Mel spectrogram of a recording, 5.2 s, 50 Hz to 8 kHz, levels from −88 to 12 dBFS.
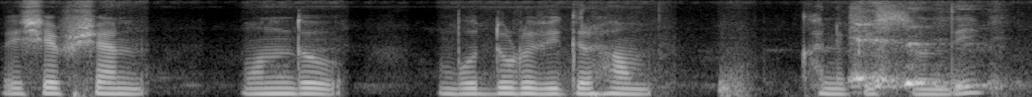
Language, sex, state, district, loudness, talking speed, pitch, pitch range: Telugu, female, Telangana, Mahabubabad, -17 LUFS, 60 wpm, 165 Hz, 160-170 Hz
